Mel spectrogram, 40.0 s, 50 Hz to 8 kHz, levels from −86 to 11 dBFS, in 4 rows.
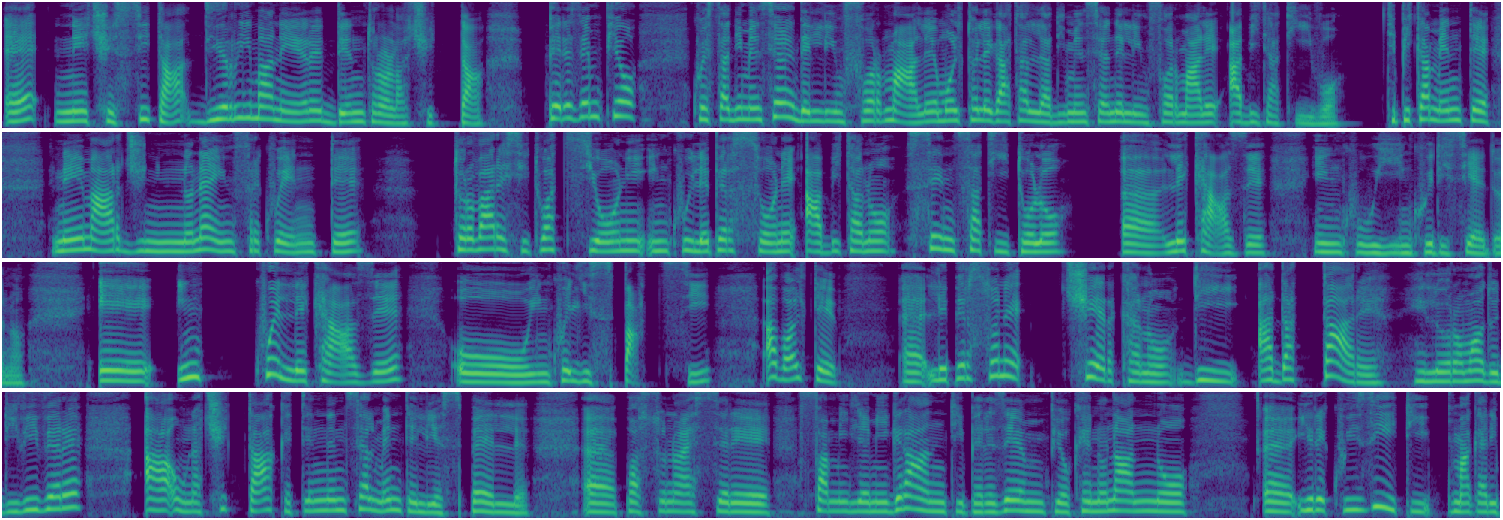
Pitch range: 200-240 Hz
